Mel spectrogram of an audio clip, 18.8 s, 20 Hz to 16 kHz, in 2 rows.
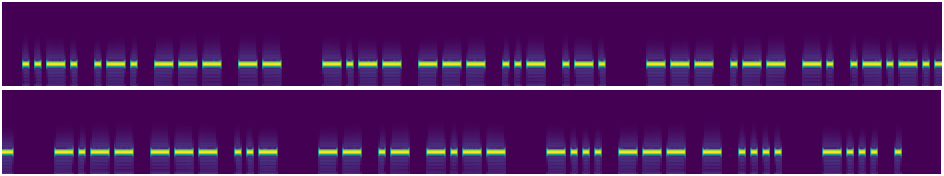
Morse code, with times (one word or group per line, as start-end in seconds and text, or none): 0.2-2.8 FROM
3.2-6.0 YOUR
6.4-9.5 OWN.
9.9-12.2 YOU
12.6-14.4 MAY
14.9-17.2 BOTH
17.6-18.4 BE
